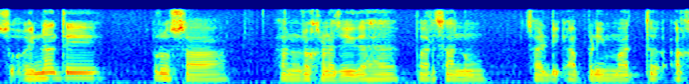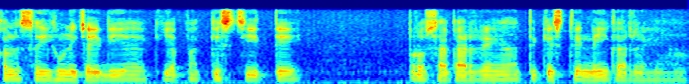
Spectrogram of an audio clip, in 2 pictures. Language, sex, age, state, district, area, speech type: Punjabi, male, 18-30, Punjab, Amritsar, urban, spontaneous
